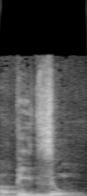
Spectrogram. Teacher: Pronunciando la parola pizzu, panna in sardo, sentiremo vibrare le corde vocali, poiché il suono è sonoro.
